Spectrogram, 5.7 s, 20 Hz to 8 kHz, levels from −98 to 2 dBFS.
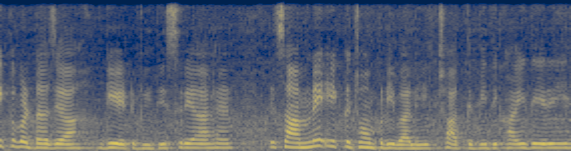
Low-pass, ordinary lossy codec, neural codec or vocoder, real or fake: none; none; codec, 16 kHz, 8 kbps, FreqCodec, larger model; fake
